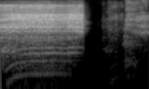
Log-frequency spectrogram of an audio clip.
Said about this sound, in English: You got a chainsaw.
